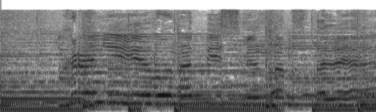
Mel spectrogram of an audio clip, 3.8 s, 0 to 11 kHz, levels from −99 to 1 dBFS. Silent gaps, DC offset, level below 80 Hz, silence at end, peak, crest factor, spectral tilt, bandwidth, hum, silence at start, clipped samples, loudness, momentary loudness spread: none; under 0.1%; -26 dBFS; 0 s; -2 dBFS; 12 dB; -4.5 dB/octave; 8.4 kHz; none; 0 s; under 0.1%; -14 LUFS; 5 LU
